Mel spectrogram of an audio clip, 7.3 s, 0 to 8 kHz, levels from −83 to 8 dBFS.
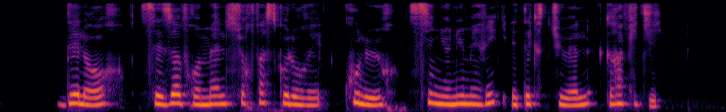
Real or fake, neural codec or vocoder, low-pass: fake; codec, 24 kHz, 3.1 kbps, DualCodec; 7.2 kHz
